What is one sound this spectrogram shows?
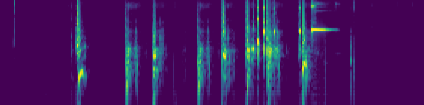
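Quick small pops sound one after another.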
